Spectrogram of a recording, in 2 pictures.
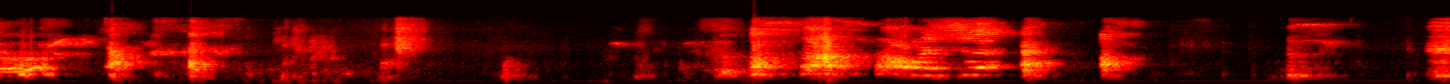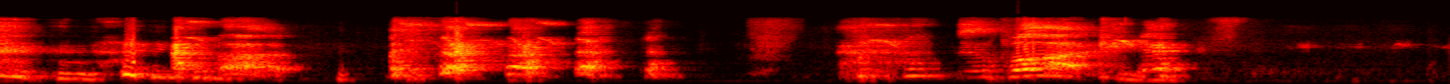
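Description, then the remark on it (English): A loud coughing fit after a person chokes on a drink: repeated harsh, sputtering bursts with throat clearing, broken by short gasping pauses, while the person mutters a brief exclamation between coughs. “Oh, I choked on my drink before I drank.”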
